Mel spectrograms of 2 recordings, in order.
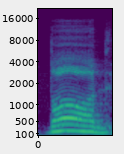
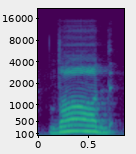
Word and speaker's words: ضاد: Dad. Fatha, da. Dad. ضم ضو ضاد كسر ضي ضاد سكون ض ضاد فتح ض as in ضبع ضبع ضاد فتح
